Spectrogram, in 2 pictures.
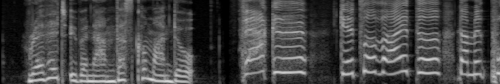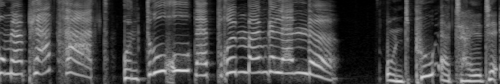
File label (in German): Trickstimme; werbesprecherin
